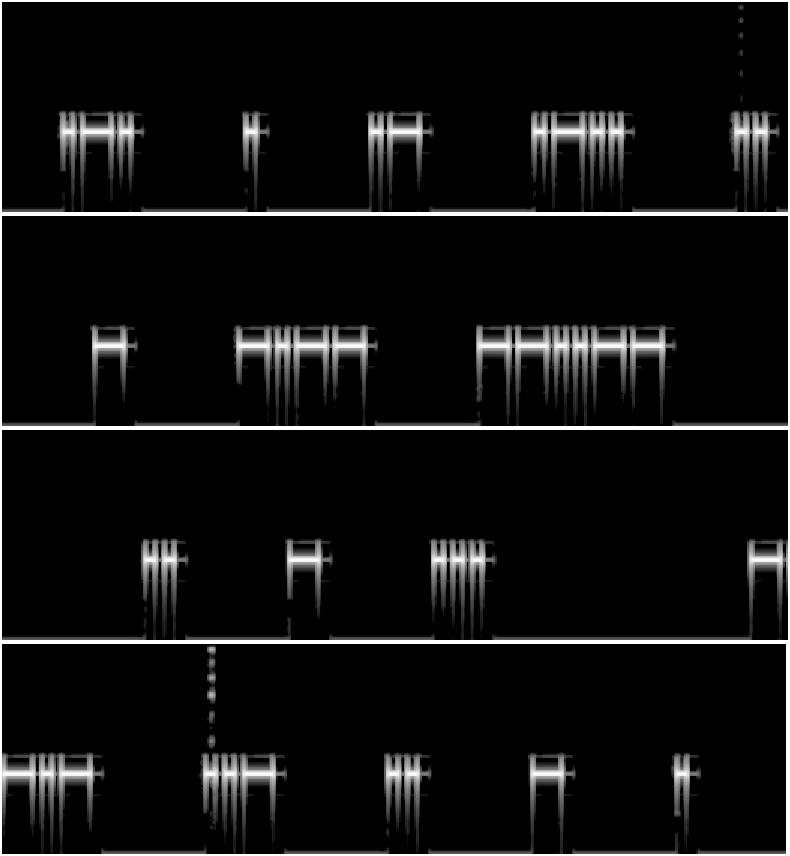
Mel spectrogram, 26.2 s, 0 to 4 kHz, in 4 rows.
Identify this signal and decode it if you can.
Morse code, heard as a keyed tone, about 15 wpm, spaced as for 7 wpm, 750 Hz. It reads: REALITY, ITS QUITE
